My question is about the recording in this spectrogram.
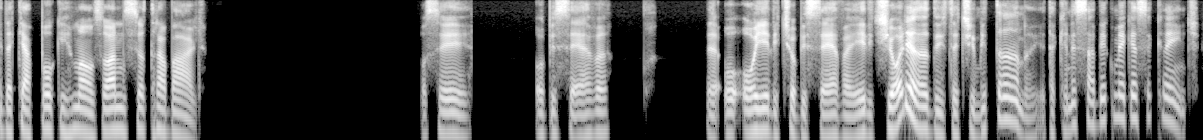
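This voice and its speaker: A Brazilian pastor preaching a conversational sermon, calling the congregation "brothers" and acting out short dialogues. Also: male voice, medium pitch, a little mellow, no room sound, studio quality. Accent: Brazilian Portuguese. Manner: conversational preaching, addresses "irmãos" often; acts out little dialogues in quoted voices.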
